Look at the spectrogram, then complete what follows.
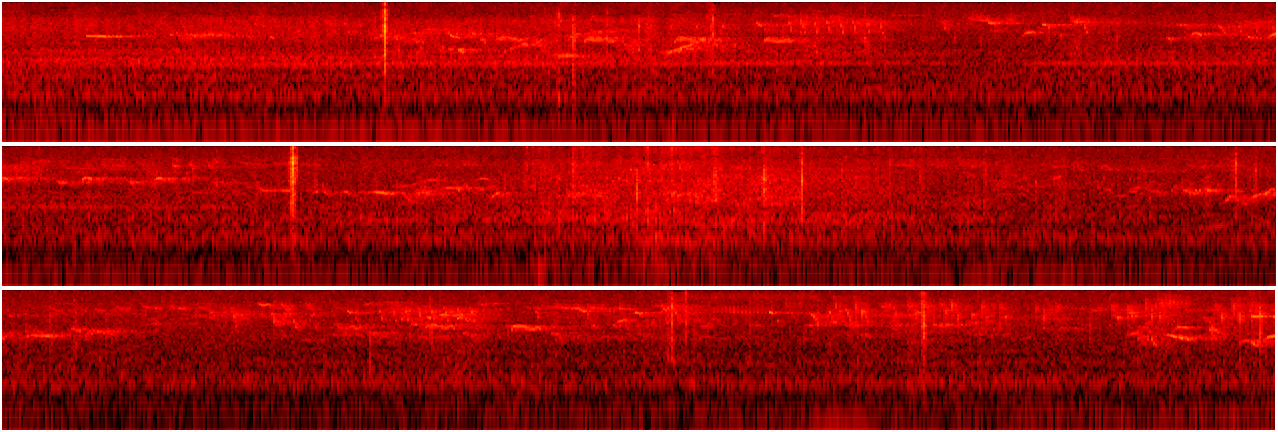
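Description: Outdoor ambience of small birds chirping and singing in short rising and falling notes, over a low steady hum, with a few sharp clicks and a brief rush of noise about halfway through.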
